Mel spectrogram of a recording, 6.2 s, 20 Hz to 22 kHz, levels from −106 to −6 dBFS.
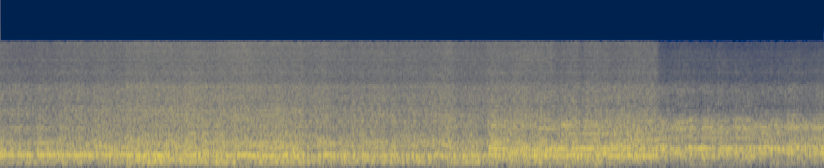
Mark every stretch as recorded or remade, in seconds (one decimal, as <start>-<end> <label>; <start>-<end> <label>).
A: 0.0-6.2 remade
